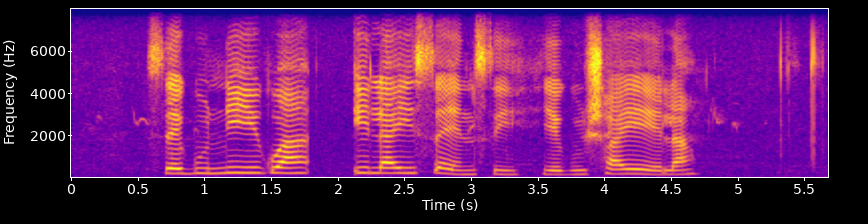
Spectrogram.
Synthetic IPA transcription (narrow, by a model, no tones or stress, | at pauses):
sek̬unik̬wa | ilajisent͡sʼijek̬uʃajɛːla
